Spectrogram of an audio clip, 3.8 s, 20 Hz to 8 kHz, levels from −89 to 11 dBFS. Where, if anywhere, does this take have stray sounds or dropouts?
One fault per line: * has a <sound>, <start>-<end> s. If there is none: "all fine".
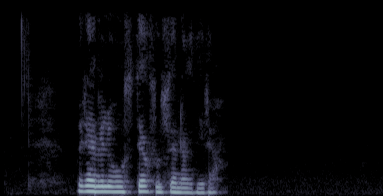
all fine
